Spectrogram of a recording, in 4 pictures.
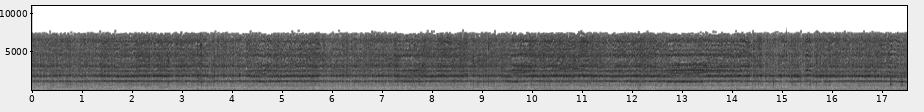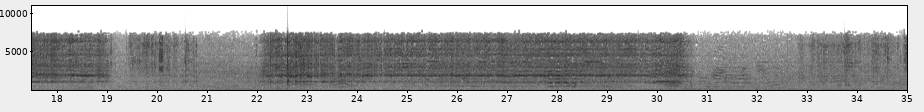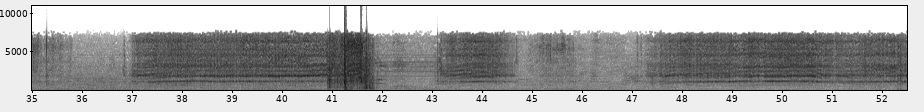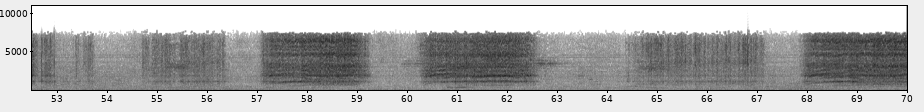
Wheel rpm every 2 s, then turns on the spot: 160, 160, 160, 160, 160, 160, 160, 160, 160, 90, 20, 100, 130, 130, 130, 50, 10, 30, 40, 160, 150, 40, 60, 30, 140, 140, 60, 10, 40, 100, 90, 60, 20, 20, 110.
20-22 32-36 44-46 52-56 64-68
